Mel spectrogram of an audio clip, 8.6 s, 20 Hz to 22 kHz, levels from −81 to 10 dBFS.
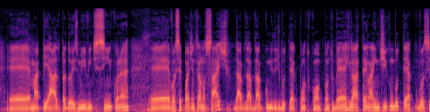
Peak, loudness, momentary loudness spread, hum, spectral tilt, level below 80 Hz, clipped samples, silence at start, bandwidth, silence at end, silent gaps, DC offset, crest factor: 0 dBFS; -12 LUFS; 4 LU; none; -6 dB/octave; -30 dBFS; under 0.1%; 0 s; 16 kHz; 0 s; none; under 0.1%; 12 dB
